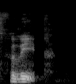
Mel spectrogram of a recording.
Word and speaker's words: Philippe: It's Philippe.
